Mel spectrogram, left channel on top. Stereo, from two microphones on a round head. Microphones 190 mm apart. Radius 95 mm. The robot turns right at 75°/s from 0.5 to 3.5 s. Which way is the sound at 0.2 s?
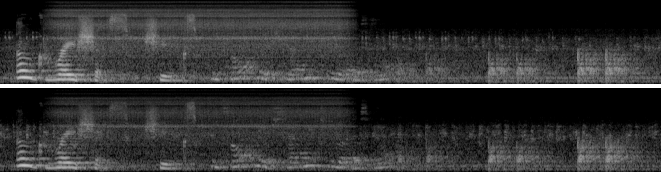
25° left (ahead or behind).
